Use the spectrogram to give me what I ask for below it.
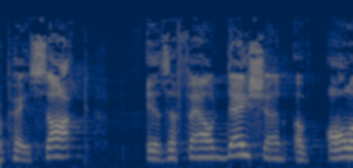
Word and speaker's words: Pesach: Pesach. One more time, Pesach. How do you learn to pronounce it? Well, you paid a good price for a sock.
